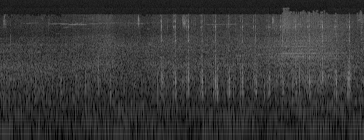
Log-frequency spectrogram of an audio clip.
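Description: Faint countdown-timer ticking, a clock-tick sound effect at about four ticks a second, starting about three seconds in over a faint steady background hiss.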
